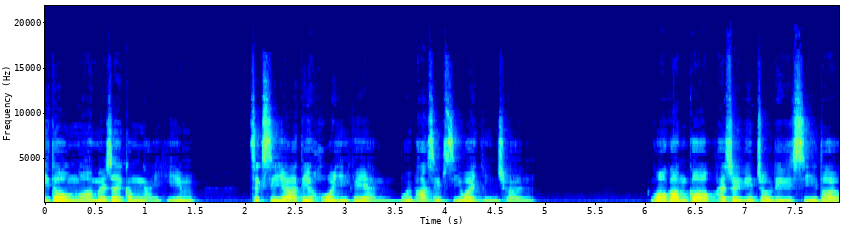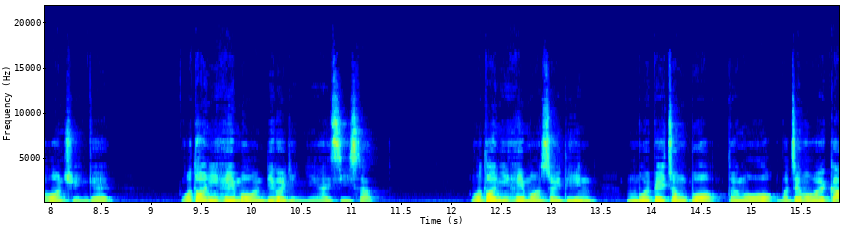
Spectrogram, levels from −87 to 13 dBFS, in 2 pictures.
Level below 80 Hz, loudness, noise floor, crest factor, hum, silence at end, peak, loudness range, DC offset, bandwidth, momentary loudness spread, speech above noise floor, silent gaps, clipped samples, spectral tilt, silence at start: -66 dBFS; -31 LUFS; -67 dBFS; 18 dB; none; 0 s; -12 dBFS; 2 LU; under 0.1%; 16.5 kHz; 9 LU; 36 dB; none; under 0.1%; -5.5 dB/octave; 0 s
